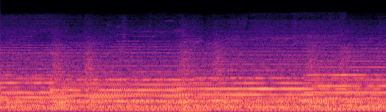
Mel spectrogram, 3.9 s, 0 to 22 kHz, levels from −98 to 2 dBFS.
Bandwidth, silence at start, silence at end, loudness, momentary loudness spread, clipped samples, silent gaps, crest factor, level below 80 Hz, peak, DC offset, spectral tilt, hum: 9.8 kHz; 0 s; 0 s; -19 LUFS; 2 LU; under 0.1%; none; 12 dB; -36 dBFS; -6 dBFS; under 0.1%; -8.5 dB/octave; none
